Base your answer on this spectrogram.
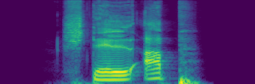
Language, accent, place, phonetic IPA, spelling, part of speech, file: German, Germany, Berlin, [ˌʃtɛl ˈap], stell ab, verb, De-stell ab.ogg
- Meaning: 1. singular imperative of abstellen 2. first-person singular present of abstellen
